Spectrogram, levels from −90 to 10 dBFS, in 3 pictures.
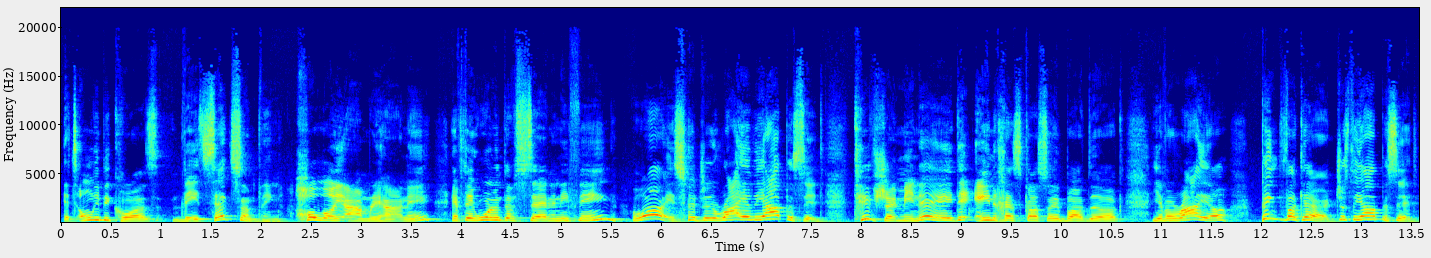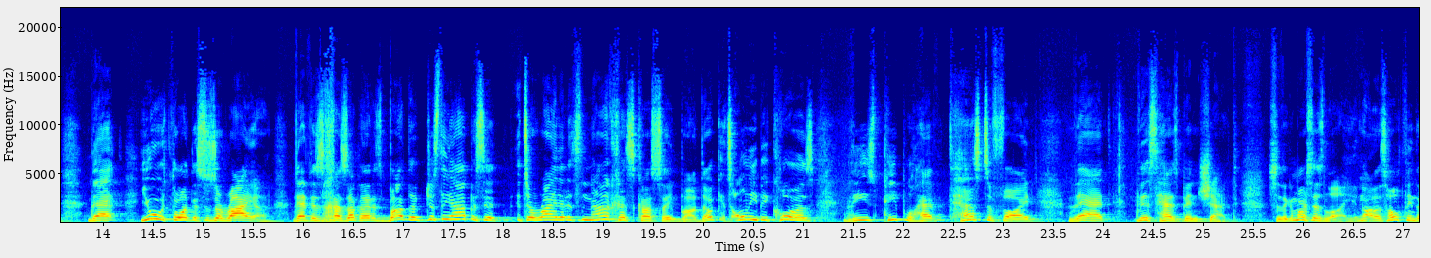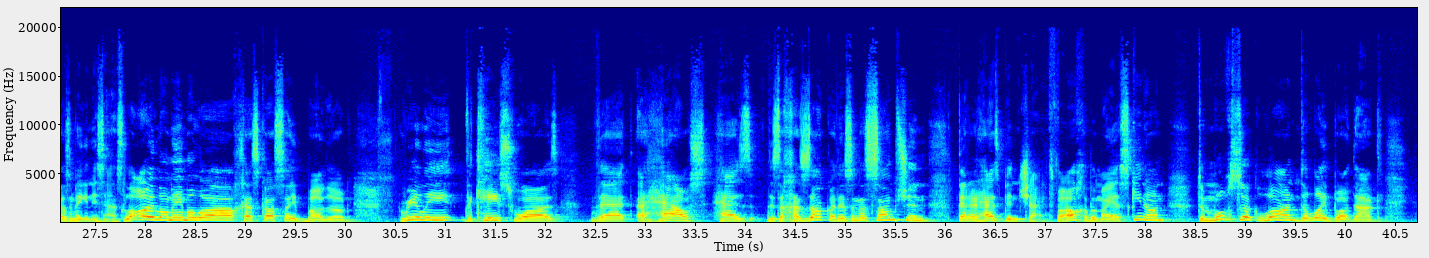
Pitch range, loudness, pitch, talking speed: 190-265 Hz, -23 LUFS, 225 Hz, 155 wpm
